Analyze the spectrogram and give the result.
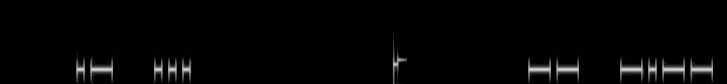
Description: Morse code, heard as a keyed tone, about 17 wpm, spaced as for 12 wpm, 700 Hz. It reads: AS MY
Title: 2x Character Spacing - Top 200 Words - 17wpm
